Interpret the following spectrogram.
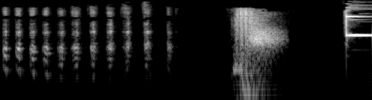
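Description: Edited-in logo sound effects: a run of quick clicks that slow down and stop, then a short whoosh near the end.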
